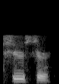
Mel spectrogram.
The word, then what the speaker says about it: Schuster: Schuster. – And how do you spell it? – It's S-C-H-U-S-T-E-R.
